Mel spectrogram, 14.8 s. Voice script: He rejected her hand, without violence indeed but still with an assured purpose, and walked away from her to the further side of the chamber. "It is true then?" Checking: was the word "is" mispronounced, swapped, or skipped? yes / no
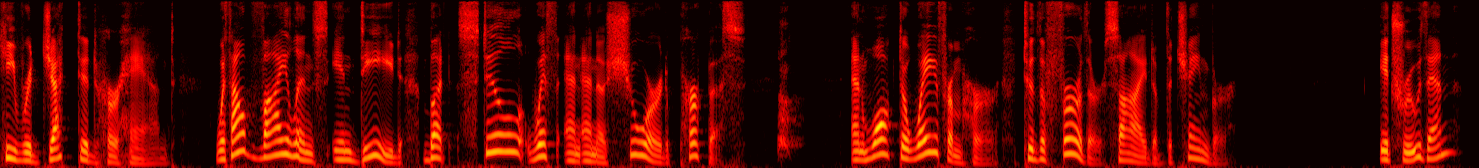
yes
